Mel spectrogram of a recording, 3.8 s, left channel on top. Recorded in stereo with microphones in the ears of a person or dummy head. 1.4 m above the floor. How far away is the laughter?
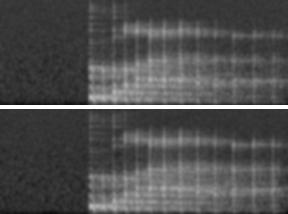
About 1.8 m.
